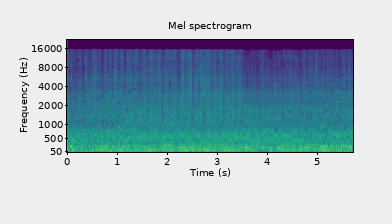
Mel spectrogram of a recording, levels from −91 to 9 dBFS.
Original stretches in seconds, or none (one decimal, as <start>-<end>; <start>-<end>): 0.0-1.6; 5.0-5.7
